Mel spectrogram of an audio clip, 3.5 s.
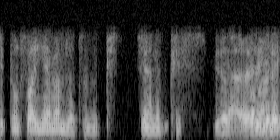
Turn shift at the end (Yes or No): Yes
